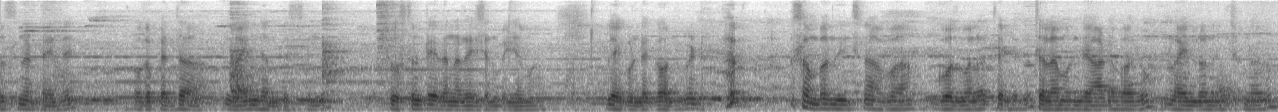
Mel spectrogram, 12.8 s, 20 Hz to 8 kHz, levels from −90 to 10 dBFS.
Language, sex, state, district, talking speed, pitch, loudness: Telugu, male, Telangana, Karimnagar, 130 wpm, 120 Hz, -18 LUFS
